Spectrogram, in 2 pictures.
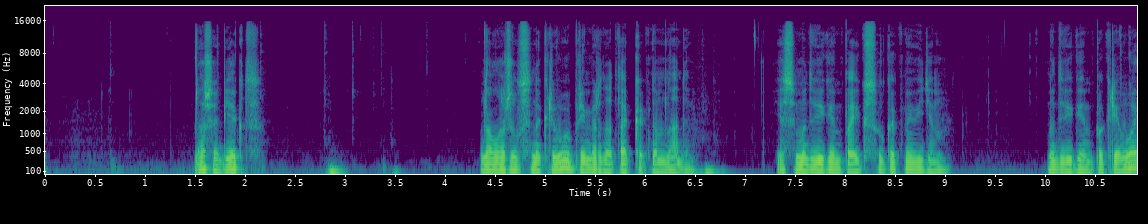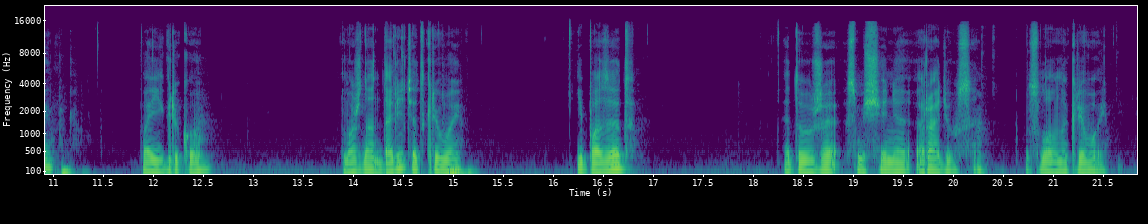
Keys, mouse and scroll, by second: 0.0-0.4 scroll down 5, 0.7-1.7 middle drag, 1.8-2.1 scroll up 4, 2.2-2.9 middle drag, 3.1-3.5 shift+middle drag, 3.5 scroll up 2, 3.9 middle click, 4.9 middle click, 5.0 middle click, 5.4 scroll down 3, 6.6 g, 11.0 g, 15.0 g, 20.9-21.6 middle drag.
